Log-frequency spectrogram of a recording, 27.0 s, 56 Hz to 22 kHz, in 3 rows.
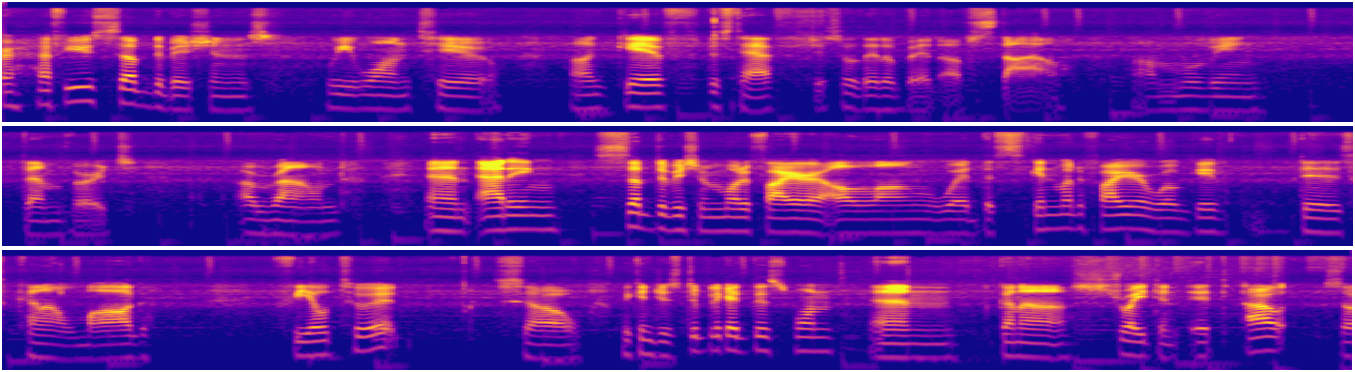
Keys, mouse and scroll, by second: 4.8 Tab, 5.6 g, 7.1 click, 7.9 g, 9.7 Tab, 10.0 click, 11.6-11.9 drag, 12.4 click, 13.1 ctrl+a, 13.5-15.5 drag, 15.5 Tab, 16.0 a, 16.8 ctrl+a, 18.2 middle click, 18.5 shift+d, 19.7-22.8 drag, 22.9 Tab, 23.9 s, 26.4 click, 26.6 shift+d.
